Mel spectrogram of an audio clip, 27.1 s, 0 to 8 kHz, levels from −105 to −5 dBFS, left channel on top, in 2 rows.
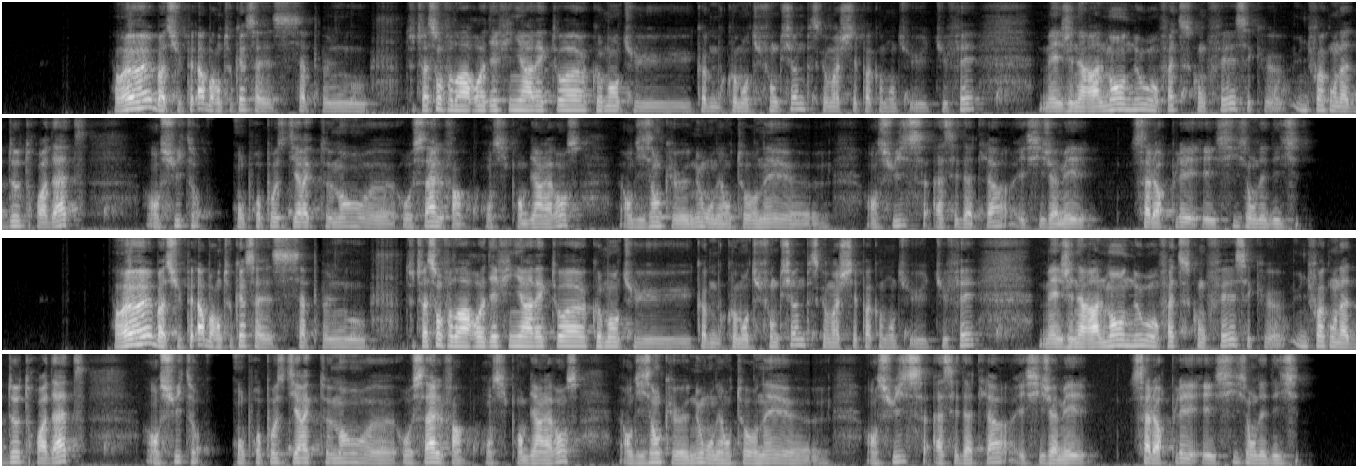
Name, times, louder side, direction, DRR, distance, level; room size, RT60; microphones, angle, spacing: voice 1, 1.1-15.5 15.9-24.4 24.8-26.5, right 3 dB, 70° right, 1.1 m, -33 dB
sound 1, 2.5-2.6 3.5-3.6 4.4-4.5 5.3-5.4 6.2-6.3 7.2-7.3 8.1-8.2 9.0-9.1 9.9-10.0 10.8-10.9 11.8-11.9 12.7-12.8 13.6-13.7 14.5-14.6 15.5-15.6 16.4-16.5 17.3-17.4 18.2-18.3 19.2-19.3, equal, 20° right, 7.8 m, -52 dB
24.5 x 16.5 x 2.8 m
head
